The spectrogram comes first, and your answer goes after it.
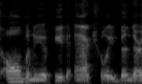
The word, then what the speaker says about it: Albany: He would know it's pronounced Albany if he'd actually been there.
